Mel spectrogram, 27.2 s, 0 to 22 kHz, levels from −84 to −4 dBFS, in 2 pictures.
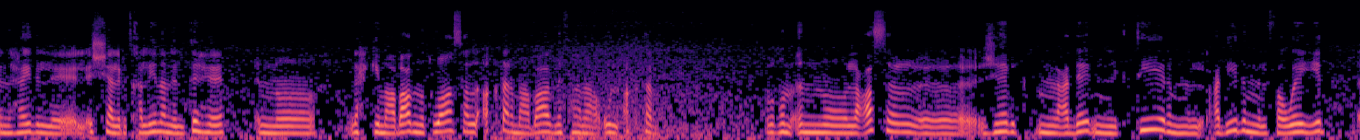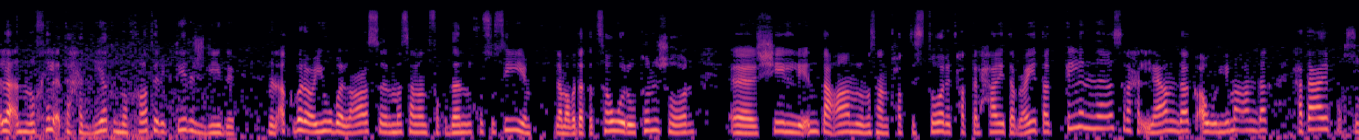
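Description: From start to finish the speech shows overdone noise removal. A noise reduction stage was driven too hard, so any frequency band sitting near its noise estimate is pulled far down or switched off entirely, and the softer components of the voice are removed along with the noise. The background collapses to near silence scattered with twinkling specks of residue.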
